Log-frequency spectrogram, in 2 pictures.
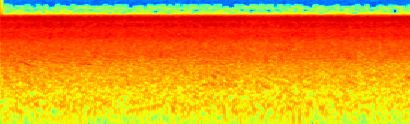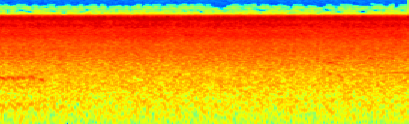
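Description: Water rushes loudly over rocks close by.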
